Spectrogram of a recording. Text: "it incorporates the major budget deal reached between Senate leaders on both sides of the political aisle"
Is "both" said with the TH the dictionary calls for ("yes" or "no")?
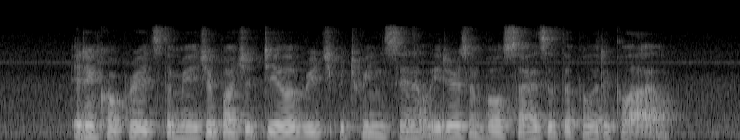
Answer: yes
